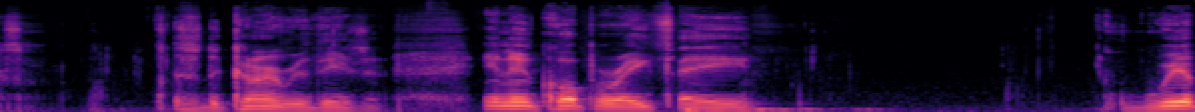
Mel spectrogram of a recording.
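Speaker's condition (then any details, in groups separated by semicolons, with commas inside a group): No condition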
